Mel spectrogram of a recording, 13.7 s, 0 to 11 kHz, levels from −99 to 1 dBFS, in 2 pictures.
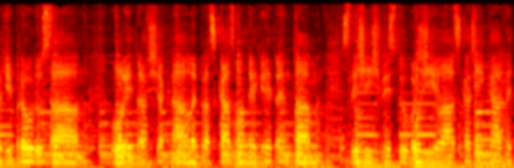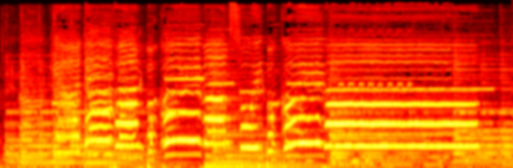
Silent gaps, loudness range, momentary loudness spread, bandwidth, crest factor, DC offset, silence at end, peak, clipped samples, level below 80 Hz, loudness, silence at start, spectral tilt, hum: none; 13 LU; 16 LU; 11 kHz; 16 dB; under 0.1%; 0 s; -2 dBFS; under 0.1%; -36 dBFS; -18 LUFS; 0 s; -5.5 dB/octave; none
